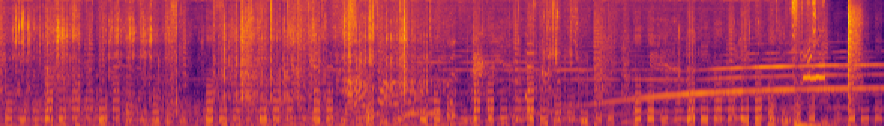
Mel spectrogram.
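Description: Cats at a volunteer cat shelter meow and yowl repeatedly at close range, a busy overlapping chorus of cries over a continuous background murmur.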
